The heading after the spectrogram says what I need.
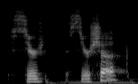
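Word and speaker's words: Saoirse: Uh Maddock is is not a particularly difficult name, but for example, we'll have Sir Circa and Siobhan, which are not spelled in ways that you would assume.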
